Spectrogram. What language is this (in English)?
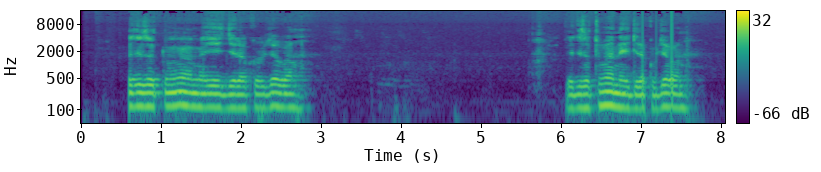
Kinyarwanda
